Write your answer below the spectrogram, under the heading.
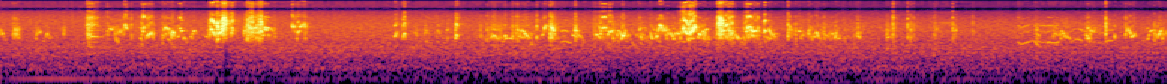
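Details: Budgerigar giving lively chatter of quick clicks, squeaks and scratchy warbles in uneven bursts, with brief pauses between bursts.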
